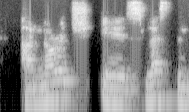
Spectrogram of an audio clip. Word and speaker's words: Norwich: And we're in that city you see there called Norwich. So although there's a W in the spelling of the name, you don't need to pronounce that, it's just pronounced Norwich. And Norwich is less than 2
